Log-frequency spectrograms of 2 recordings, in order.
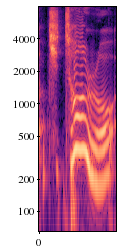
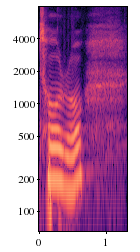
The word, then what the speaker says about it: Kitooro: road leads to Kor so choro as the locals say or even me that is what I call it it is choro but you say you can say Koro so those taxes are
